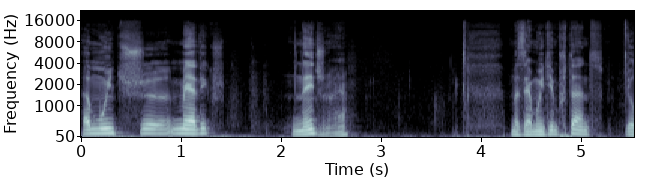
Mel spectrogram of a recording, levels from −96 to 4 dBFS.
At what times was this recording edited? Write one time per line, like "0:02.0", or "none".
0:02.4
